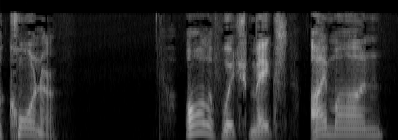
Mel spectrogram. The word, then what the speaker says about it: Ayman: And before we begin, Iman O'Day. Iman, first name is spelled A-Y-M-A-N. Last name, O'Day, is spelled O-D-E-H.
